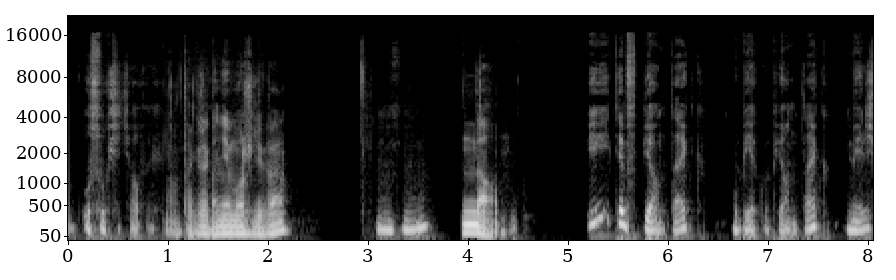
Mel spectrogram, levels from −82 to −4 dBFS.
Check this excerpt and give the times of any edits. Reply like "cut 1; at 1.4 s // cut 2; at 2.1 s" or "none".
cut 1; at 1.4 s // cut 2; at 4.6 s // cut 3; at 5.6 s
